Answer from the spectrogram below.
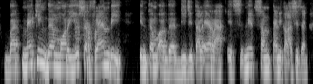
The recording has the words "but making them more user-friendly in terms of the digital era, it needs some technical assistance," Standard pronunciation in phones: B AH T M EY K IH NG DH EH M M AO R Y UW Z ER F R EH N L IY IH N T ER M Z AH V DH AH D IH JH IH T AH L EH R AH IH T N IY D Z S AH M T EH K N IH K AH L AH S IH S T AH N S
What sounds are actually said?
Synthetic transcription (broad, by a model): B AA T M EY K IH NG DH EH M M AO R Y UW S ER F L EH N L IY IH N T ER M AH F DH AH D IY JH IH T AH L EH R AH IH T N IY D S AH M T EH K N IH K AH L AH S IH S T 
